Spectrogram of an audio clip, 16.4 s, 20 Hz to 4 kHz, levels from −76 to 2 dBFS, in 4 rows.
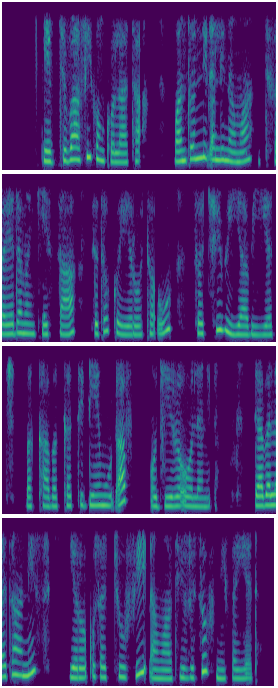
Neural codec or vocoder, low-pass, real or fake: none; 3.6 kHz; real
